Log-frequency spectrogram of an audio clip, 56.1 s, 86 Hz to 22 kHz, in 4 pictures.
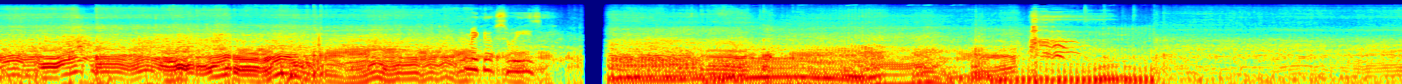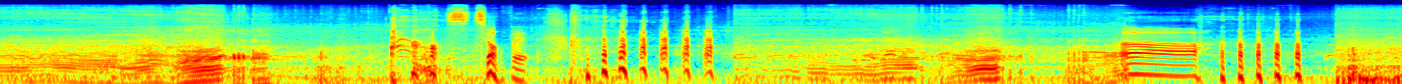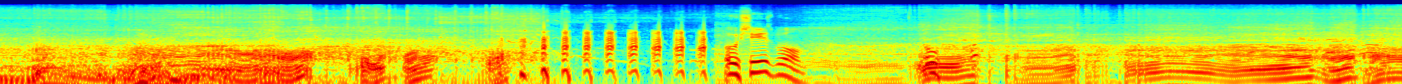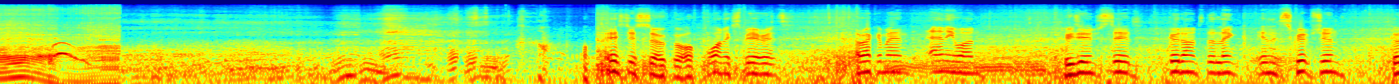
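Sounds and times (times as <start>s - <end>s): dirt bike engine revving: 0.0s - 5.4s, 6.0s - 19.3s, 19.9s - 56.0s.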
